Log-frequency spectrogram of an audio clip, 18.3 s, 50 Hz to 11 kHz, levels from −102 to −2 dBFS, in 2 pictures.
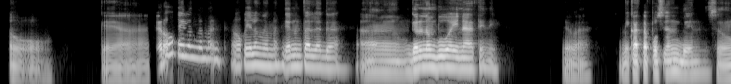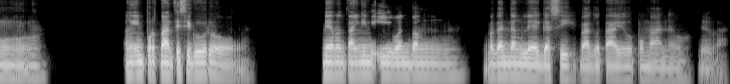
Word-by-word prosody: Oo, 75 +3 -10 0.6
kaya, 75 0 -10
pero 325 - +1
okay 315 - +2
lang 290 -2 -1
naman, 255 -3 -5
okay 170 0 -1
lang 175 - +1
naman, 160 +1 -3
ganun 155 +1 -1
talaga, 145 -3 +1 0.2
ah, 115 -1 -4 0.2
ganun 130 +5 +5
ang 145 - +2
buhay 150 -1 +5
natin, 135 - -1
eh, - - -19 0.8
'di - - -9
ba? 90 +1 -10 0.3
May 95 - -6
katapusan 110 +2 +4
din. 105 +1 -3
So, 105 -4 -9 1.7
ang 100 +1 0
importante 100 -1 +4
siguro, 100 -3 +1 1.1
meron 100 -1 +4
tayong 100 +1 +1
iniiwan 95 -1 +1
bang 95 +1 +1 0.8
magandang 95 0 +2
legacy 85 -2 +1
bago 80 -2 -3
tayo 80 0 -3
pumanaw, 70 -2 -9
'di - - -13
ba? - - -18
100 Hz, 120 wpm, -24 LUFS, 85-135 Hz, 1.7 s, ganun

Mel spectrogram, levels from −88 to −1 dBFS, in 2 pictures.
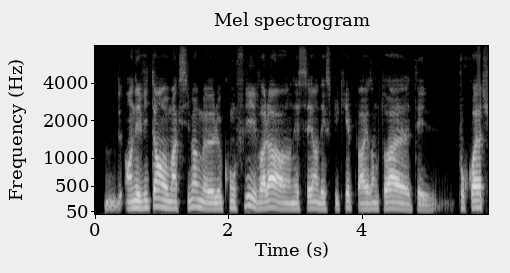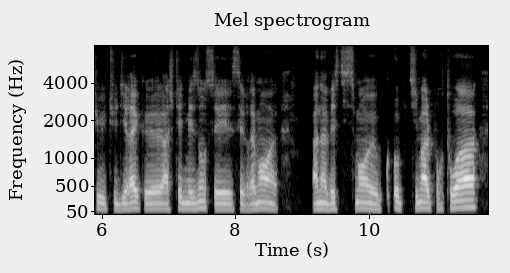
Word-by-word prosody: de - - -9
en 115 +2 +1
évitant 125 +4 +3
au 120 - +2
maximum, 120 +3 -2
heu, 105 -1 +2
le 105 0 0
conflit, 130 +8 -4
voilà. 120 +3 +5
En 100 -1 0
essayant 110 +3 -3
d'expliquer, 100 +4 -6
par 100 -3 -2
exemple, 100 +1 -3
toi, 110 -1 +4
heu, 90 - -7
tu 95 - -5
es 85 -1 -6 0.4
pourquoi 125 0 +2
tu 105 -5 -5
tu 95 - -9
dirais 105 +3 +1
qu'acheter 100 0 -1
une 100 - -2
maison, 100 +4 -1
c'est 95 -3 -1
c'est 100 - -5
vraiment, 100 +1 0
heu, - - -8 0.5
un 100 - +1
investissement, 100 +2 -1
heu, 95 -2 0
q - - -12 0.2
optimal 110 0 +1
pour 95 -2 -11
toi 125 +3 +6
105 Hz, 185 wpm, -22 LUFS, 100-115 Hz, 0.5 s, toi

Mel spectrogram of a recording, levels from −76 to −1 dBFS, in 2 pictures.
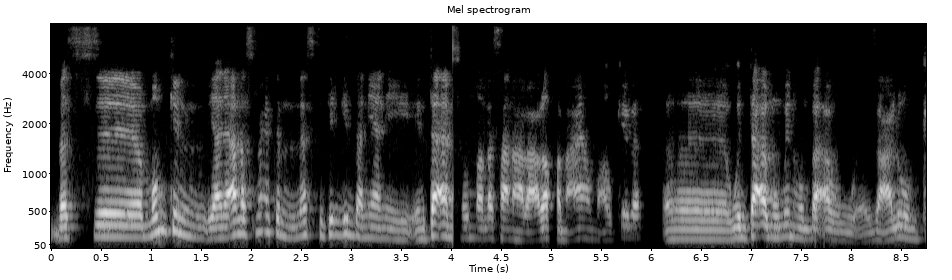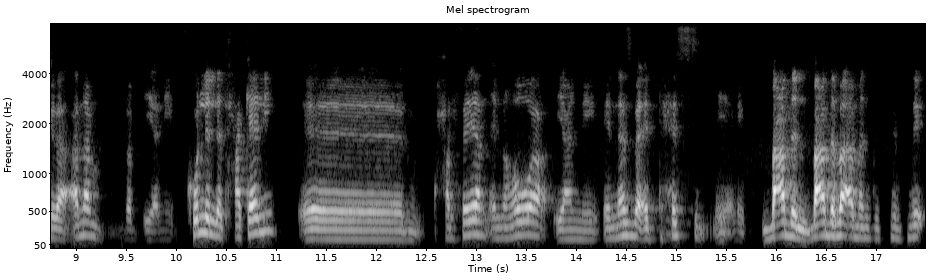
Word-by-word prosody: بس 145 +2 -1 0.4
ممكن 190 - -1
يعني 140 +1 +6
أنا 195 +1 +6
سمعت 215 +2 -6
من 150 -6 -10
ناس 175 +2 -6
كتير 190 +2 -4
جدًا 180 -3 -3
يعني 135 -4 -6
انتقمت 130 +2 +3
هم 140 +1 -11
مثلًا 135 0 -2
على 115 -1 0
علاقة 145 +5 +2
معاهم 135 -1 -7
أو 110 - -11
كده 145 +5 -8 0.2
آآ، 125 -1 -3
وانتقموا 145 +3 +3
منهم 145 -4 -7
بقى 130 - +1
وزعّلوهم 125 +6 -4
كده 125 - -1
أنا 180 - +1
ما 145 -4 -15
ب - - -30
يعني 120 0 -13
كُلّ 200 +2 +1
اللي 185 -4 +1
اتحكى 185 +6 +2
لي 230 +2 -7 0.2
آآ، 125 -2 -2 0.2
حرفيًا 175 +7 0
إنه 140 0 -8
هو 175 +2 +1
يعني 125 -2 -8
الناس 155 +6 -3
بقِت 135 -5 -1
تحس 170 -1 -9
يعني - - -14 0.2
بعد 165 +7 +5
ال 130 -6 +1
بعد 170 +2 +7
بقى 170 -3 +6
ما 145 -1 -7 0.4
ال 155 - -4
145 Hz, 160 wpm, -22 LUFS, 125-175 Hz, 0.4 s, بعد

